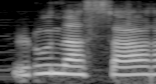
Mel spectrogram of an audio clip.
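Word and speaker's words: Lughnasadh: imbolk et Lunas LNAs vous allez m'entendre le prononcer plein de façons différentes lunasa c'est la version juste et lunasa c'est des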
